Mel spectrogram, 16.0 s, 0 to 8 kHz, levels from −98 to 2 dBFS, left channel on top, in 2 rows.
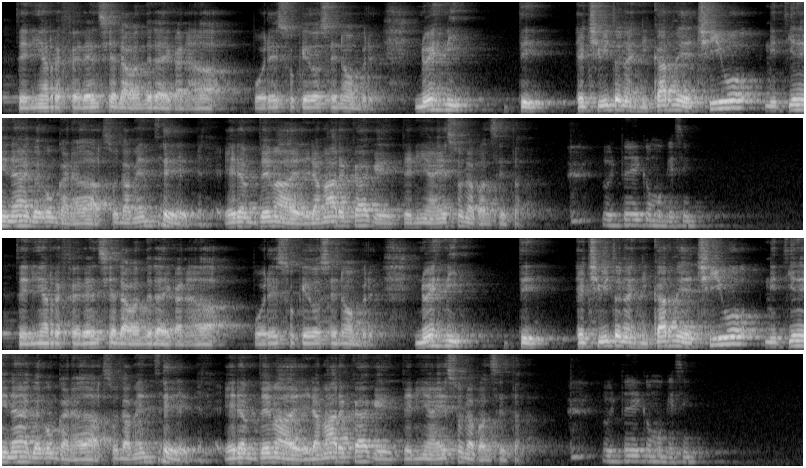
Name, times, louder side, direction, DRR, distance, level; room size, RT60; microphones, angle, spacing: voice 1, 0.1-2.2 2.5-4.6 5.2-5.4 5.7-9.9 10.2-13.1, equal, ahead, 5 dB, 0.7 m, -25 dB
voice 2, 9.4-10.5 11.0-11.1 13.7-14.9, equal, 15° left, 7 dB, 1.2 m, -39 dB
20.0 x 8.8 x 5.4 m, 1.1 s
head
